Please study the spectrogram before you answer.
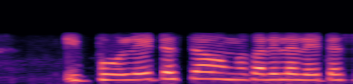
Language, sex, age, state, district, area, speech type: Tamil, female, 18-30, Tamil Nadu, Perambalur, urban, conversation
